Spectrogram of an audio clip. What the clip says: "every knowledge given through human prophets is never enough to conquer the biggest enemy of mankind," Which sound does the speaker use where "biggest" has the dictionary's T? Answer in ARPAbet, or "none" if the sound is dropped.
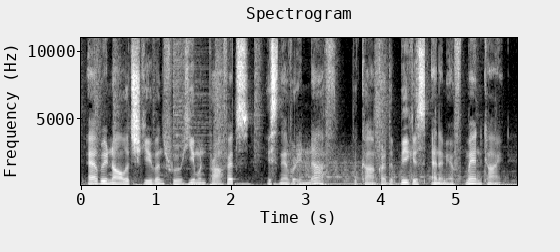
T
